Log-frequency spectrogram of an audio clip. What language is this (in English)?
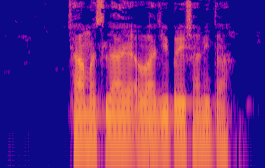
Khetrani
